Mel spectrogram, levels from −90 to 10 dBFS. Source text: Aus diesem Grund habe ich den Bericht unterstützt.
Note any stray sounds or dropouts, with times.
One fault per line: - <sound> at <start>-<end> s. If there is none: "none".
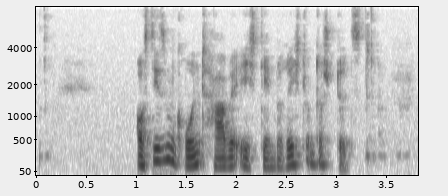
none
